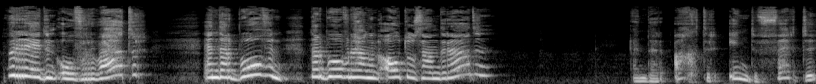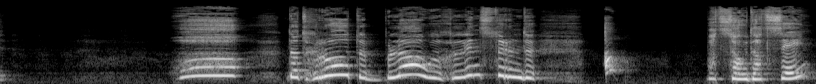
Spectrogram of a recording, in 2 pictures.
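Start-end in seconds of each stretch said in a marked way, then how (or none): 0.0-4.9 high and loud, amazed; excited calling. Acted. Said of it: "riep Kikker". 9.9-16.2 high, loud, breathless wonder; amazed wonder. Acted. Frog first seeing the sea.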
